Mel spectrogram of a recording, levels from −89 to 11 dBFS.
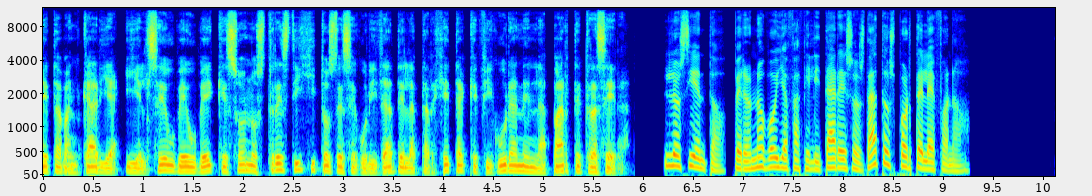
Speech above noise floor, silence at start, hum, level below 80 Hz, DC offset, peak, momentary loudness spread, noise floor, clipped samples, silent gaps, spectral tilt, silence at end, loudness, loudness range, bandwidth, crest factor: over 70 dB; 0 s; none; -46 dBFS; under 0.1%; -2 dBFS; 6 LU; under -90 dBFS; under 0.1%; 6.00-6.20 s, 6.83-6.89 s; -5 dB/octave; 0.85 s; -20 LUFS; 1 LU; 12 kHz; 18 dB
